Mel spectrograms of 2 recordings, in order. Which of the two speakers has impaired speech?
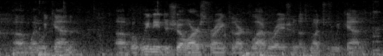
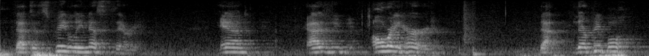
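The second: cerebral palsy; lifelong; age 58.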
